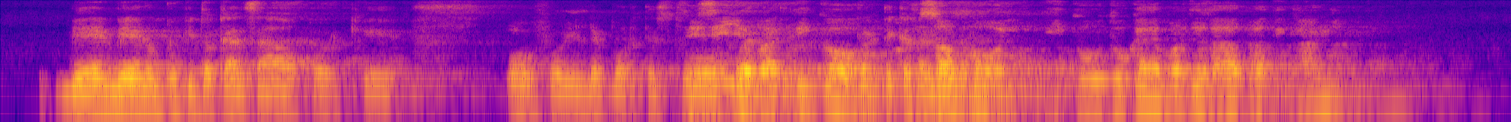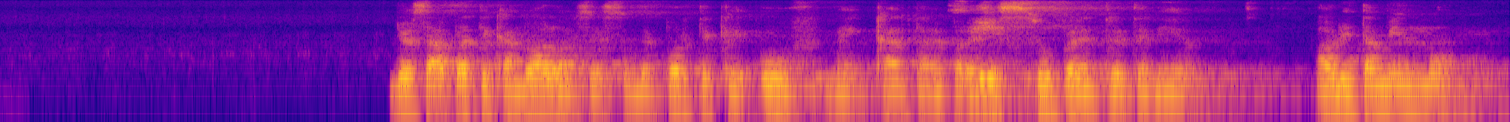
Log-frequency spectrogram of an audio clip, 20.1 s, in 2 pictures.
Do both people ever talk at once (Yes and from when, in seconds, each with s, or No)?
Yes, from 4.6 s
